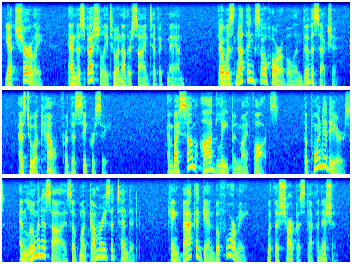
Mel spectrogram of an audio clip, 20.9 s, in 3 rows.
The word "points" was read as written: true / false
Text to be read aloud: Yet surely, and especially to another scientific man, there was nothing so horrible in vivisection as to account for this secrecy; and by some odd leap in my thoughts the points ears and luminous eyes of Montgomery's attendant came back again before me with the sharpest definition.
false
